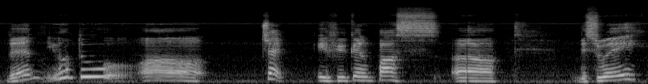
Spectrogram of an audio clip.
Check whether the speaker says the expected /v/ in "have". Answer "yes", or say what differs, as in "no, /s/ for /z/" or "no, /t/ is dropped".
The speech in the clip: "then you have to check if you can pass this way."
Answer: no, /f/ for /v/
